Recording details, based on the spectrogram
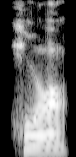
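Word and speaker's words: HO99O9: There's one uh horror is the name of the band, but it's spelled HO9909.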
